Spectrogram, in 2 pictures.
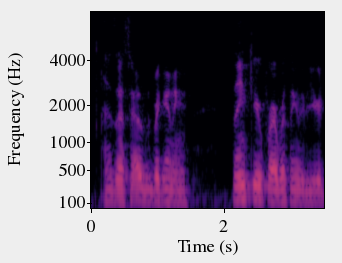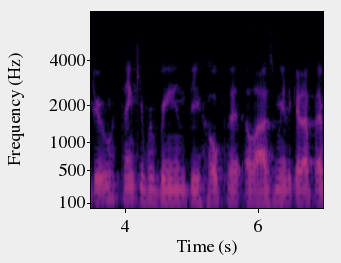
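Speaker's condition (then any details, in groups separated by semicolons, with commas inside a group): ALS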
